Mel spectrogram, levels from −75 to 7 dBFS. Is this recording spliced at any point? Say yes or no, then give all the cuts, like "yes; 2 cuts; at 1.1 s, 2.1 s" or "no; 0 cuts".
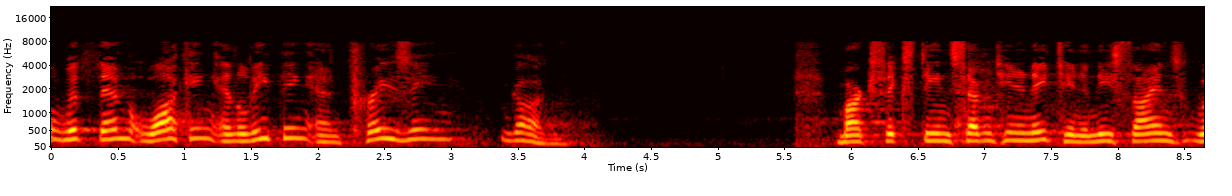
no; 0 cuts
